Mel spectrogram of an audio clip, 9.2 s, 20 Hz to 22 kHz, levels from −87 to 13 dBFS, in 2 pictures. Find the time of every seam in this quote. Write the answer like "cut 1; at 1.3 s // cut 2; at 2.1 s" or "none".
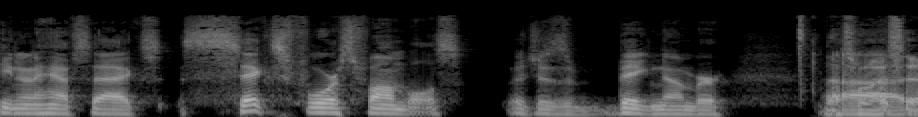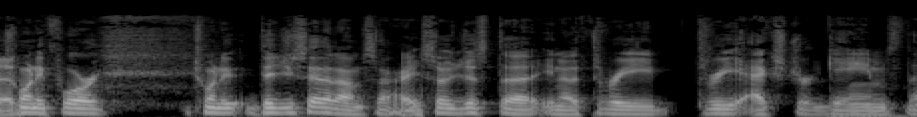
cut 1; at 6.7 s

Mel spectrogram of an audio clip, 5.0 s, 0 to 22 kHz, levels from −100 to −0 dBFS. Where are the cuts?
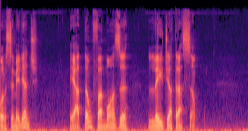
none

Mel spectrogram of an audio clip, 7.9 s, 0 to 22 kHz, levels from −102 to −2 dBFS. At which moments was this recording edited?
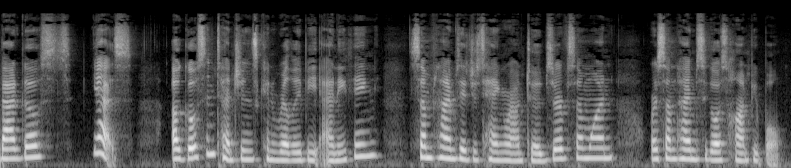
none

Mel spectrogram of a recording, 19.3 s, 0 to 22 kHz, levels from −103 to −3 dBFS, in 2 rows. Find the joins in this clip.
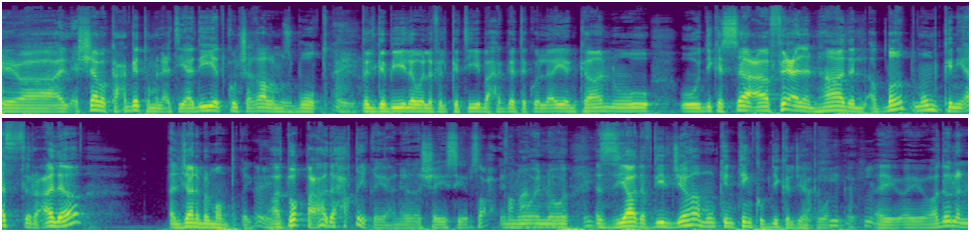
cut 1; at 3.6 s

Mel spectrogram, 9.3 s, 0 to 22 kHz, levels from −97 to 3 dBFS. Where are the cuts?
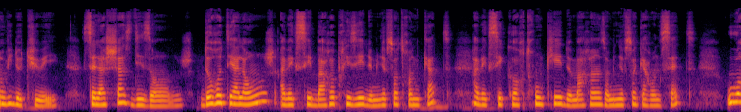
cut 1; at 2.5 s // cut 2; at 5.9 s

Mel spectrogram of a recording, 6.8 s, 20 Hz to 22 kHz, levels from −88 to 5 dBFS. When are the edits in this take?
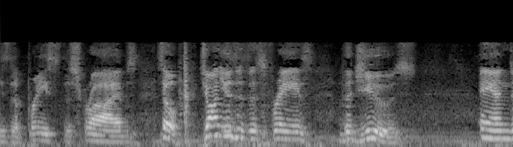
cut 1; at 2.0 s // cut 2; at 4.5 s

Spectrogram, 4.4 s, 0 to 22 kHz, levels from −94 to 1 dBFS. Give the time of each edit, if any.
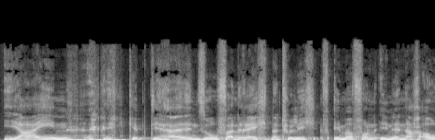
none

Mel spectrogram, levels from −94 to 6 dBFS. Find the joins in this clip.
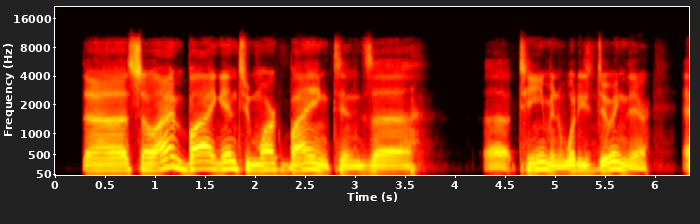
none

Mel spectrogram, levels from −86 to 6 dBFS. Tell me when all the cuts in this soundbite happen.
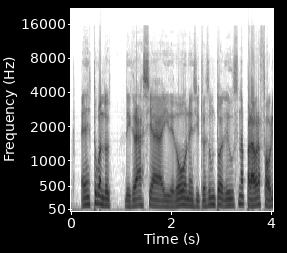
cut 1; at 1.1 s

